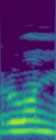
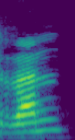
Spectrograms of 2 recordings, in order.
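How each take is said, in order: First: The vowel is a long oo sound. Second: The vowel is a short uh sound. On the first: The speaker calls it wrong. "इसको हम लोग रून नहीं पढ़ेंगे" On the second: The speaker calls it right. "आर यू N को यहाँ पर हम लोग पढ़ेंगे रन"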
